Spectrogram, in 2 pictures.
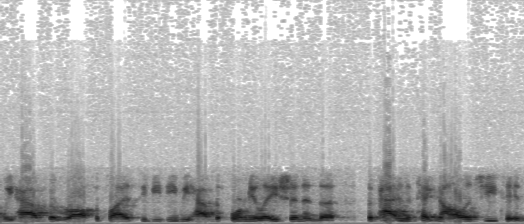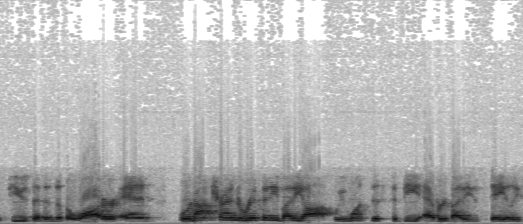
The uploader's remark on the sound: called back in to SmallCapVoice.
